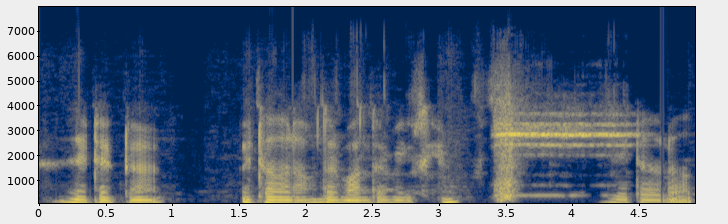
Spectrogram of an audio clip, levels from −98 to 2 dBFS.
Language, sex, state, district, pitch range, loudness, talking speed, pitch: Bengali, male, West Bengal, Malda, 105-130 Hz, -16 LUFS, 110 wpm, 110 Hz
